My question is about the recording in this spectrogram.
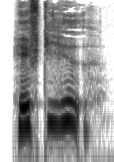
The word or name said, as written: heftighed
